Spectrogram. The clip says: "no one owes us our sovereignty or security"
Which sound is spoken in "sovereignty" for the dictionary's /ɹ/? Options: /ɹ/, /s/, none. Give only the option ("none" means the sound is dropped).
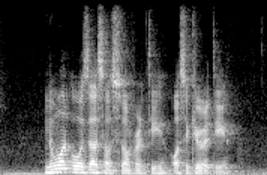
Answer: /ɹ/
